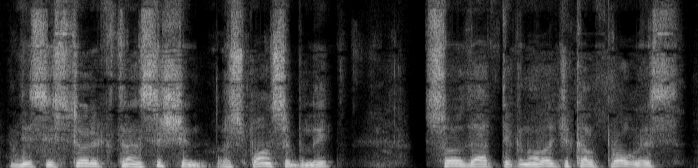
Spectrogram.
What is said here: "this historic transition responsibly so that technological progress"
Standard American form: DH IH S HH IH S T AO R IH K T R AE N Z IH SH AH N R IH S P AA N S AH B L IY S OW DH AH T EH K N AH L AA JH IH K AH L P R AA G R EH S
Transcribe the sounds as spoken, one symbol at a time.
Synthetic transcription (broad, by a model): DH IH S HH IH S T AO R IH K T R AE N S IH SH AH N R IH S P AA N S AH B L IY S OW DH AH T EH K N AH L AA JH IH K AH L P R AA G R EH S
